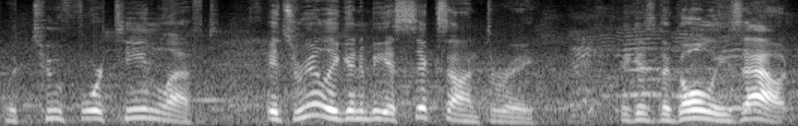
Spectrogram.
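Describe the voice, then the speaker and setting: A man's voice: high-pitched, animated, normal speed. A man doing live play-by-play commentary on ice hockey in clipped running calls of the action. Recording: loud crowd and rink noise. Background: crowd and rink noise.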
